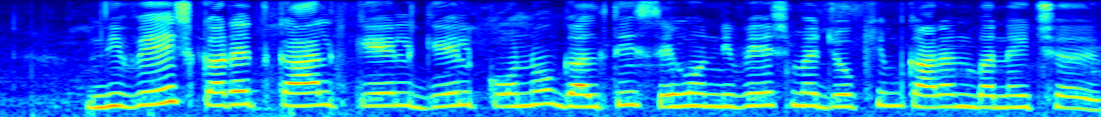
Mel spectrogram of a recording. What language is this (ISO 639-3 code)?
mai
